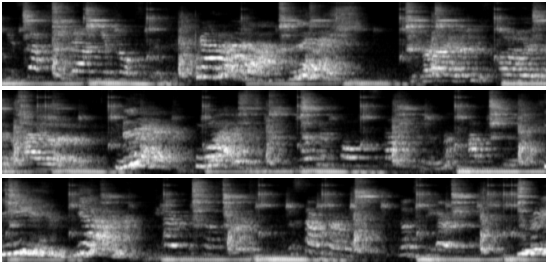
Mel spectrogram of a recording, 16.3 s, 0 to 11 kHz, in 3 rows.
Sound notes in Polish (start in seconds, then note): 0.3 Po polsku; 4.3 Po angielsku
